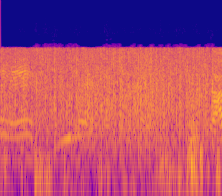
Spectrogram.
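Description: Hand hoes chopping and scraping into hard, dry soil, a run of short dull knocks under a steady loud hiss.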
